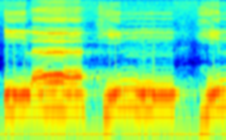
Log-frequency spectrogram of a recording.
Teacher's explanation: Huruf H yang berharokat kasroh atau bergaris bawah ini langsung masuk ke huruf nun yang bertasydid.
